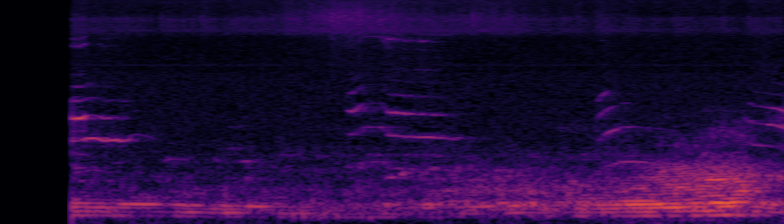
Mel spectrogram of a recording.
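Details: Cat meowing repeatedly, several short drawn-out mews with gliding harmonic tones, some rising and some falling, spaced a second or two apart over a rumbling background.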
